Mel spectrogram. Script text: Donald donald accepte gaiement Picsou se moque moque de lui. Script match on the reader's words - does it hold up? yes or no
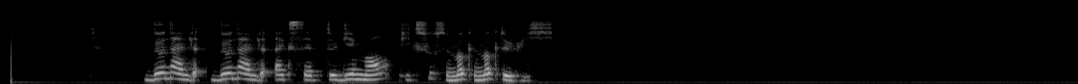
yes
